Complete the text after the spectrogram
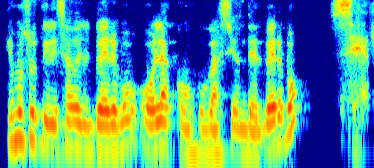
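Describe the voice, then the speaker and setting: A middle-aged man with a fairly high voice teaches a live online Quechua lesson at a moderate pace. Lively and chatty, he plays both speakers in sample dialogues, his voice rising on questions. He frequently checks in with viewers, calling them dear friends.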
